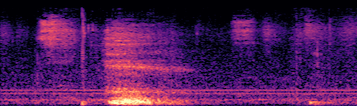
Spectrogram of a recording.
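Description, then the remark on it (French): A single deep, breathy exhale as a person breathes deeply, rushing and airy for about half a second, with faint softer breaths around it and no talking. “respirez profondément”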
